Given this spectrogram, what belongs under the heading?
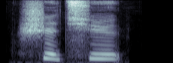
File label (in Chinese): "市区", Chinese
